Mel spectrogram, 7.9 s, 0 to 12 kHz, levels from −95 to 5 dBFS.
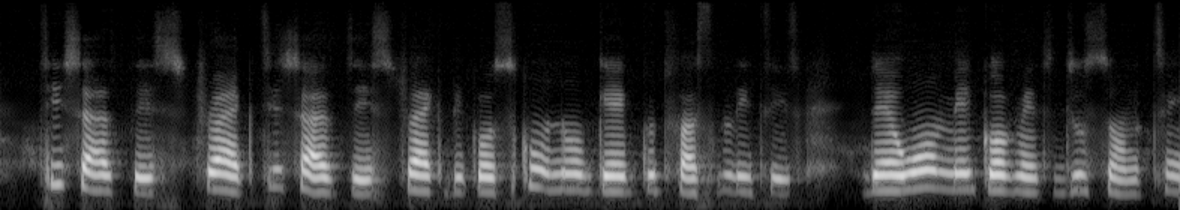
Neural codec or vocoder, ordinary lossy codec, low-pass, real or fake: codec, 24 kHz, 1.2 kbps, DualCodec; none; none; fake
